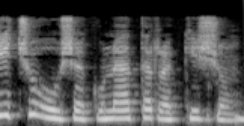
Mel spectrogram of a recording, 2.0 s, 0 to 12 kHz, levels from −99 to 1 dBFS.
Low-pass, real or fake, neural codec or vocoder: 7.2 kHz; real; none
